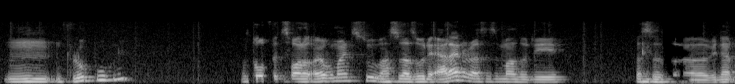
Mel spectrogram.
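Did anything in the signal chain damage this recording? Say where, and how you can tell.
Yes, in call processing. From 6.62 to 6.93 s the speech drops by about 30 dB for roughly a third of a second. That is speech suppressed in double talk, likely from the echo canceller ducking the talker while the far side spoke. The waveform shows an abrupt trough, and the spectrogram shows a brief vertical gap.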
